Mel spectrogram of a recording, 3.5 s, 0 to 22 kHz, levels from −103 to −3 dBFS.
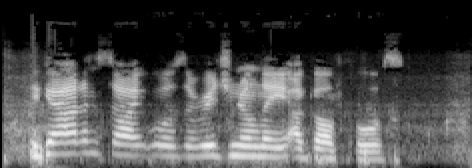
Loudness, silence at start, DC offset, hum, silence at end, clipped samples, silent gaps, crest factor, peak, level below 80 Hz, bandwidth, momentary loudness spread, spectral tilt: -16 LUFS; 0.05 s; under 0.1%; none; 0.05 s; under 0.1%; none; 16 dB; -2 dBFS; -60 dBFS; 7.6 kHz; 10 LU; -4.5 dB/octave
